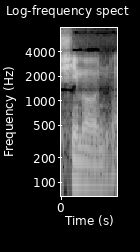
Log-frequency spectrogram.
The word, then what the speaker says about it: Shimon: And if you look at their name, it's Shimon. Like she, you know, death and moan for gate. – Mm. – So that's also how you pronounce Simon in Japanese is Shimon.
